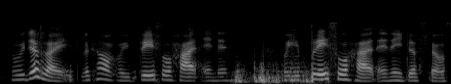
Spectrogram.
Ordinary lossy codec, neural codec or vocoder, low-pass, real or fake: none; autoencoder, 48 kHz, 32 numbers a frame, DAC-VAE, trained on Japanese speech; 7.2 kHz; fake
